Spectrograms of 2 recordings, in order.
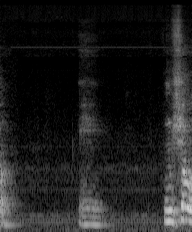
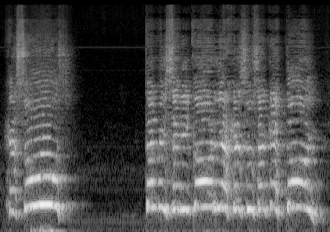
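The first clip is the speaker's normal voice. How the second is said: much higher, much louder scream for mercy; much louder, higher desperate cry of a blind man; 13 semitones higher, 13 dB louder than usual. Acted. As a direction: scream with everything you've got. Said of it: "y de vuelta ... gritaba".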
